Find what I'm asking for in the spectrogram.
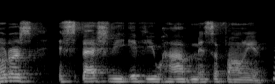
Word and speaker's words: misophonia: Tell me, what is, I hope I pronounce this right, misophonia, is that what it is? – Misophonia, yeah.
